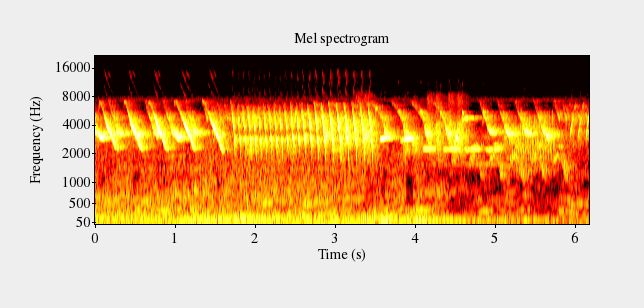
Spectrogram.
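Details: Sunbathing canary singing quick falling whistles, then a rapid rattling trill of tightly packed high notes lasting about two seconds, returning to slurred sweeps.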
